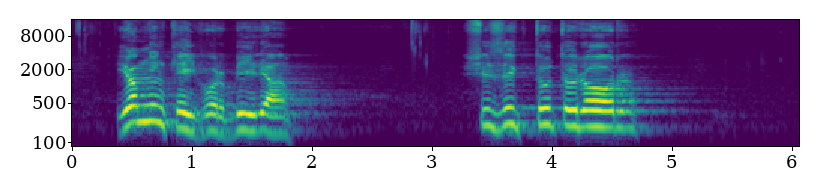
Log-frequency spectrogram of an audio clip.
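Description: An elderly man speaks slowly and with emphasis into a microphone, in a room with some echo.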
